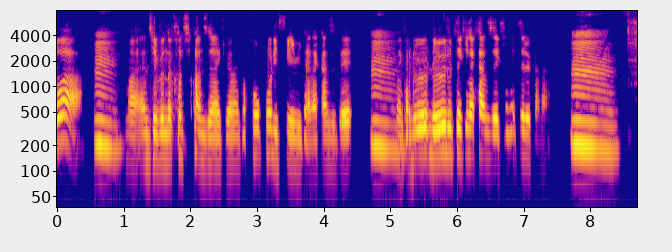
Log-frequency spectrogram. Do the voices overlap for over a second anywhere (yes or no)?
no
